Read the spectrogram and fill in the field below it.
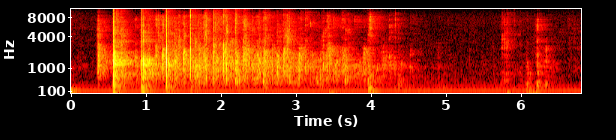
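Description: Scattered claps break out for the state delegations at a session opening, a few sharp hand strikes growing into a thin patter that dies away after a few seconds, with a couple of stray claps afterward.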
